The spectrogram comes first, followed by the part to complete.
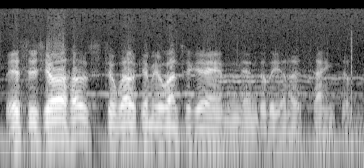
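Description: A man's voice: lowish voice, steady tone, lightly acted. An actor playing a gleefully morbid horror host on a 1940s radio show, theatrical and tongue-in-cheek, stretching out his lines. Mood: macabre glee. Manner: theatrical, drawn-out punch lines. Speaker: host of a mystery anthology. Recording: muffled old radio broadcast with music.

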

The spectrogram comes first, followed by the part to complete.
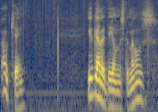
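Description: A man's voice: medium pitch, very animated, a little slow. A man playing a tough, self-assured hired gun, terse and blunt, in 1940s radio drama style. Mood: wary, businesslike. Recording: noisy old 1940s radio recording.

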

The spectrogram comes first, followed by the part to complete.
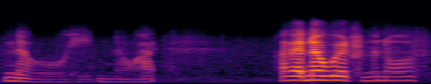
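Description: A woman's voice: medium pitch, normal speed, close to an everyday voice. An actress playing an anxious, tender woman in love, in earnest, theatrical mid-century radio drama style. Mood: gentle, concerned. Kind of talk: 1940s-50s radio drama acting. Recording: muffled, noisy old radio recording.

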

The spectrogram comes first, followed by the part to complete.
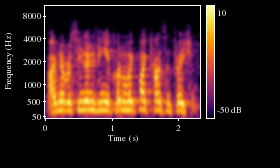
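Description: An actor playing a blustering, stubborn, well-meaning but dim family father in an old-time radio sitcom, with a husky voice and colloquial delivery. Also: very high voice, quick pace, a little hiss or hum. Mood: exasperated. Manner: exasperated, stammering, colloquial working-class bluster. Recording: dull, muffled vintage radio recording.

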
